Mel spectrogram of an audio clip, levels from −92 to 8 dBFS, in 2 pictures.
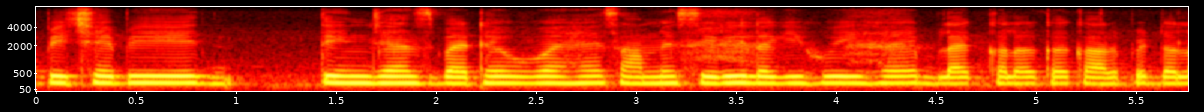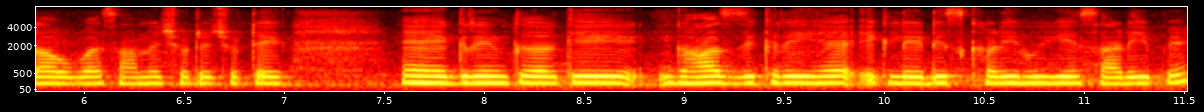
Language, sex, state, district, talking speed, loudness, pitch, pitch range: Hindi, female, Bihar, East Champaran, 180 wpm, -14 LUFS, 195 Hz, 190-200 Hz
